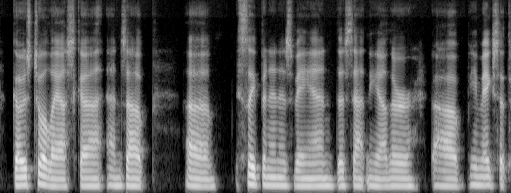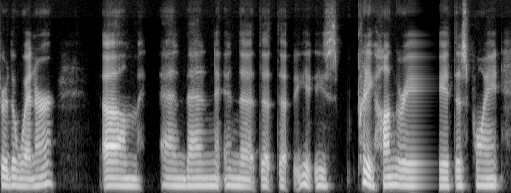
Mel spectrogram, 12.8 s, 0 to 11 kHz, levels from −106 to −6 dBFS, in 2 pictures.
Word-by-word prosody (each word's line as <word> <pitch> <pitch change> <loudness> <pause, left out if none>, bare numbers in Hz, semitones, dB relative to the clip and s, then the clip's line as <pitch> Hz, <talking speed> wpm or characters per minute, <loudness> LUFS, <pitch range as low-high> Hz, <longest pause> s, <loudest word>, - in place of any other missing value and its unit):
goes 140 0 +5
to 155 +2 +5
Alaska, 130 0 +2
ends 135 -1 -3
up, 130 -2 +2 0.4
uh, 125 -3 +3 0.3
sleeping 150 -2 +3
in 140 0 +2
his 135 -1 -1
van, 130 0 +1
this, 130 0 -1
that, 130 -2 0
and - - -5
the 130 -1 -1
other, 130 0 +1 0.2
uh, 130 -2 +1
he 150 -1 -2
makes 140 -1 +1
it - - -2
through 145 -3 0
the 140 -1 -1
winter, 135 +6 -1 0.6
um, 130 -2 +4 0.3
and 130 -2 -3
then 130 0 -1
in 135 0 -3
the 125 -1 -2
the 130 -1 -3
the 125 - -5
he 150 -2 -4
he's 130 0 -5 0.2
pretty 170 -8 +3
hungry 130 -1 0
at 130 0 0
this 135 -1 -1
point, 135 -1 -2
130 Hz, 170 wpm, -25 LUFS, 130-140 Hz, 0.6 s, goes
